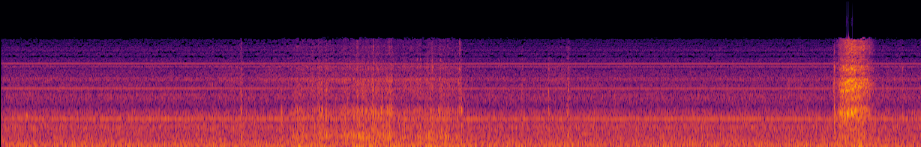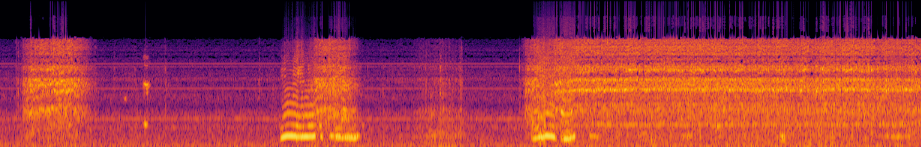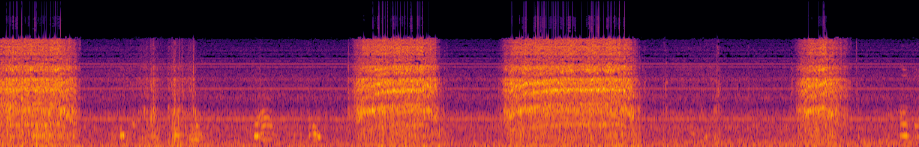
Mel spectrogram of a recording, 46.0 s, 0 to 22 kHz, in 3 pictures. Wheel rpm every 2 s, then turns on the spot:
0, 0, 10, 10, 0, 0, 10, 40, 30, 0, 30, 20, 150, 160, 160, 120, 10, 0, 90, 80, 70, 20, 20.
4-8 32-34 40-42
